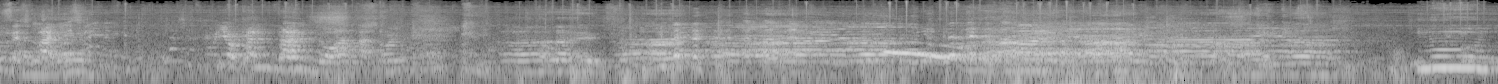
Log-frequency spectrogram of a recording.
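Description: Several actors shout and talk with animation, heard from the audience in an echoing hall.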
